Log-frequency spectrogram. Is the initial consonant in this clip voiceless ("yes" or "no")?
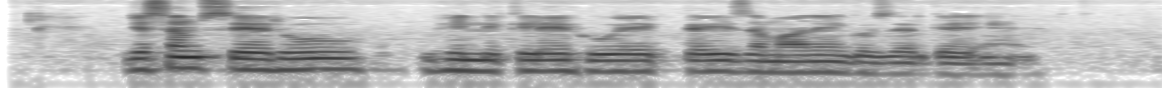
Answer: no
